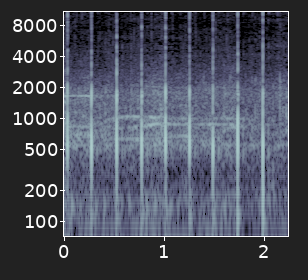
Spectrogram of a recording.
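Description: One person's hand claps, steady and even at about four a second, with faint audience applause behind.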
